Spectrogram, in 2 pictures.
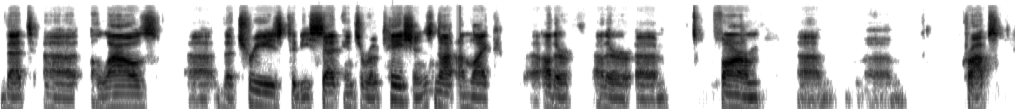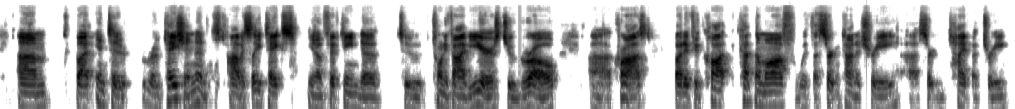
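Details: Person with aphasia after a stroke that destroyed millions of brain cells, who regained language over years of persistent, repetitive reading, writing and speaking practice; aphasia.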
